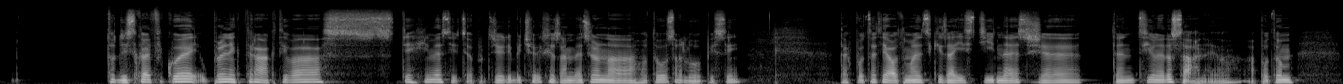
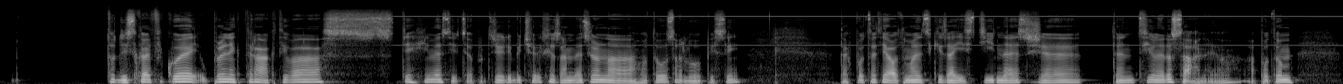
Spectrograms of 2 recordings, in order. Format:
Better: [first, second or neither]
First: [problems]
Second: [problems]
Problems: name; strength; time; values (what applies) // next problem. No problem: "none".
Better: first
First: none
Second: high-pitched whine; noticeable; from 4 s on; 9.5 kHz, 15 dB below the speech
